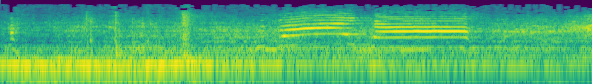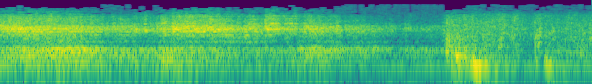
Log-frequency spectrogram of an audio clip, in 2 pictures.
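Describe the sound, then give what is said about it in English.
A car engine rumbles loudly, revving up with a rising whine as it pulls away in first gear with its hand throttle pulled out after the driver gets out, on a road above a river, then a brief thump and clatter near the end. “I place the car in first gear. And then I pull the hand throttle out a little, turn the wheel, and get out!”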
